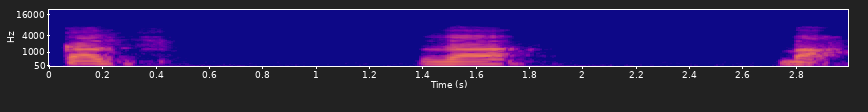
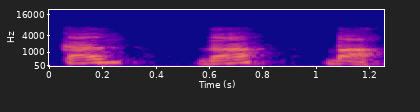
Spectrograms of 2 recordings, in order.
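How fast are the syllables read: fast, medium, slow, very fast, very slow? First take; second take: slow; fast. First: The syllables are read a little faster. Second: The syllables are read quickly. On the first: "দ্বিতীয়বার একটু তাড়াতাড়ি পড়ার চেষ্টা করব" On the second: "চতুর্থবার আরো দ্রুত"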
